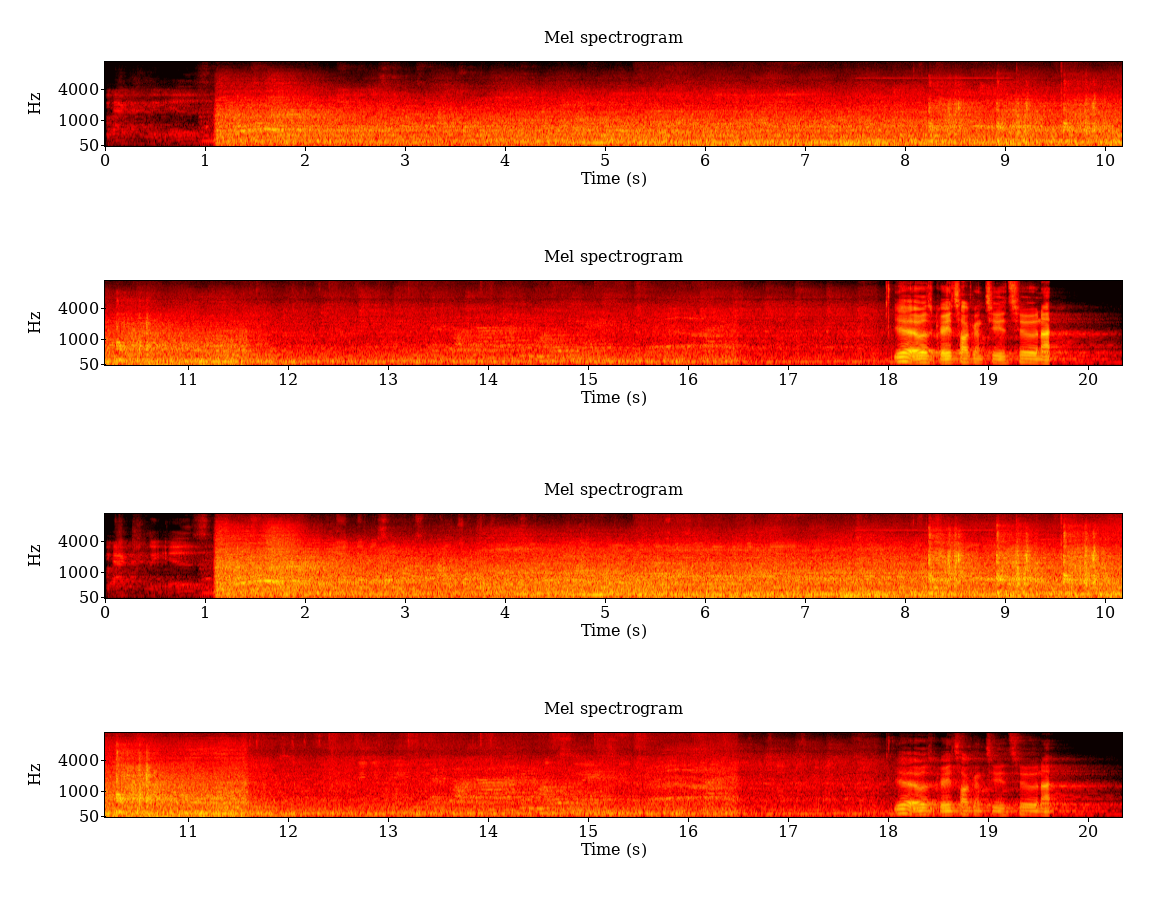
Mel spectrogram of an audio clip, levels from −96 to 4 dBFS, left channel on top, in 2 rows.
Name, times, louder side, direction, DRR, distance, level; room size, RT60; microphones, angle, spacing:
voice 1, 0.0-9.3 9.8-12.1 12.4-17.8, right 5 dB, 60° right, 1 dB, 2.4 m, -54 dB
sound 1, 0.9-17.9, equal, 10° left, 3.8 m, -48 dB
sound 2, 1.1-11.6, right 4 dB, 85° right, 0.8 m, -32 dB
sound 3, 5.3-16.5, right 2 dB, 25° right, 0.7 m, -40 dB
voice 2, 18.1-19.6, left 6 dB, 80° left, 16 dB, 0.6 m, -31 dB
24.0 x 20.0 x 7.7 m, 2.8 s
head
